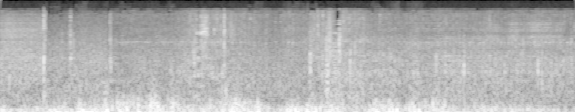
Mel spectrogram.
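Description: Strong, extreme wind gusting across a mountain biking trail at Upper Showgirl on Mt. Charleston, Nevada, a loud, steady roar of buffeting gusts close on the microphone.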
